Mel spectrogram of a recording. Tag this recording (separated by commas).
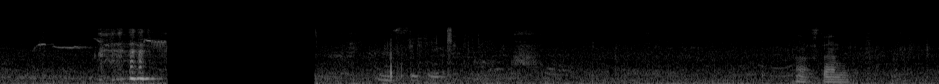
Animal, Speech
